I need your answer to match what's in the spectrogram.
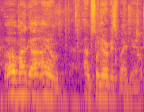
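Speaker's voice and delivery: normal talking voice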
